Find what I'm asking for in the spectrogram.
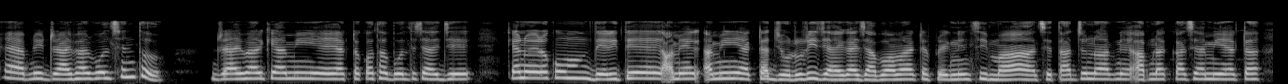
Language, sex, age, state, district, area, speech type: Bengali, female, 18-30, West Bengal, Hooghly, urban, spontaneous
